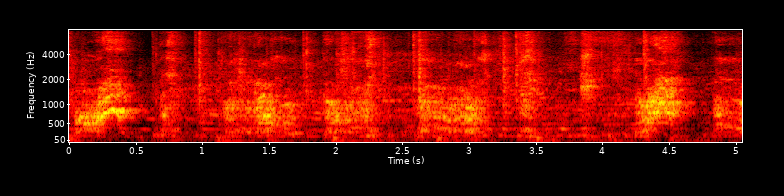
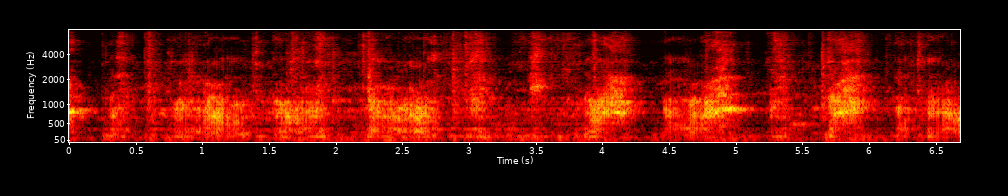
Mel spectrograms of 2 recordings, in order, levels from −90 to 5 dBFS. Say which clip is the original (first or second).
first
